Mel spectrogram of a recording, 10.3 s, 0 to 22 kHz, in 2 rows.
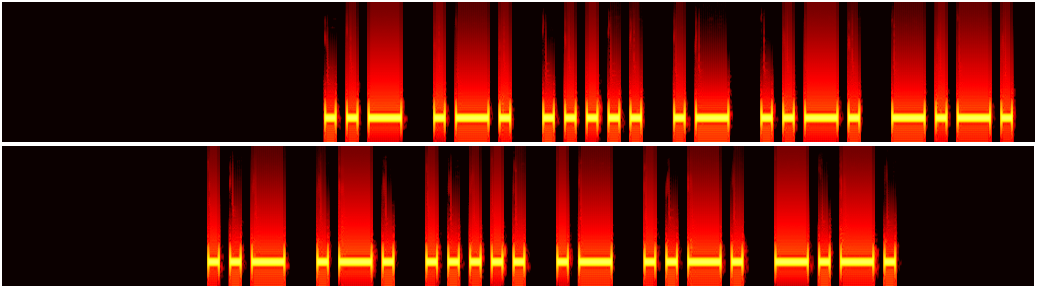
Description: Morse code, heard as a keyed tone, about 22 wpm, 700 Hz. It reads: UR5AFC UR5AFC
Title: DXCC-100 Call Signs - 6 Characters - Repeated 2x - 22wpm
